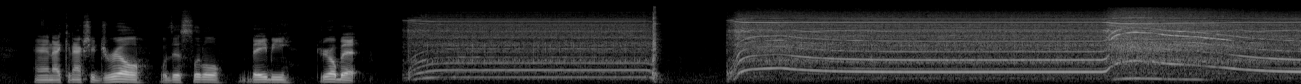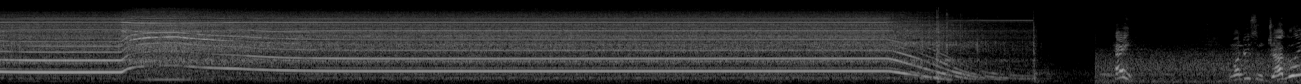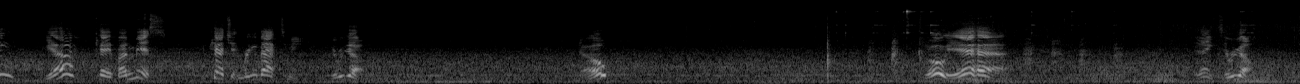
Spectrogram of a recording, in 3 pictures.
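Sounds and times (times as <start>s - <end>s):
cordless drill motor whining: 4.0s - 23.4s.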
